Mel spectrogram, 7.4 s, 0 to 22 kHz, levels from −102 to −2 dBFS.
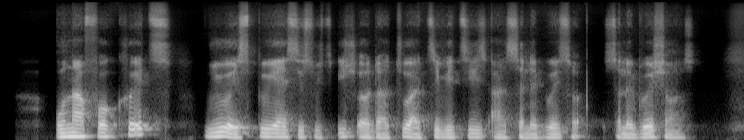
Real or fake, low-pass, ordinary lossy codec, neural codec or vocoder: fake; none; none; autoencoder, 48 kHz, 32 numbers a frame, DAC-VAE, trained on Japanese speech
